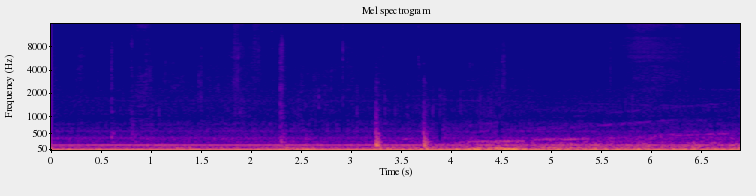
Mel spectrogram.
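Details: Sharp, uneven clicks as a 2015 Toyota Prius accelerates from a stop while the electric drive whine rises; source unknown.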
